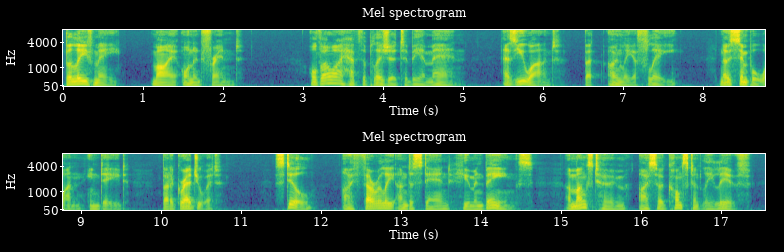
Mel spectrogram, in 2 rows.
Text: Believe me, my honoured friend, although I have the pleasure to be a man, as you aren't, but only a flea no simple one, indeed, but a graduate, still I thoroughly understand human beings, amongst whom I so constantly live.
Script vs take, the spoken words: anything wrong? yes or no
no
